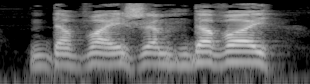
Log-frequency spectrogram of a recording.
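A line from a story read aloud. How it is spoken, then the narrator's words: Through gritted teeth. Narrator (Russian): процедил Гржак сквозь зубы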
